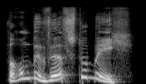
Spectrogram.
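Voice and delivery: high, mildly cross question; a bit annoyed. A narrator's reading. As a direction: sound a little cross. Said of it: "die schon ein bisschen sauer ist".

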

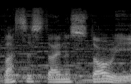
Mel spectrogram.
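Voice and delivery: ordinary delivery

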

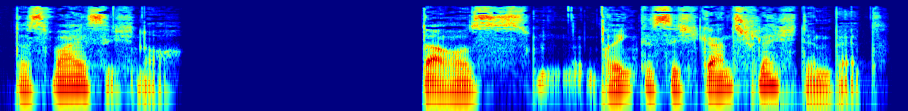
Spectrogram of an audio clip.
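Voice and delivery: halting, lightly voiced apologetic father; remorseful father. A narrator's reading. Father confesses broken cup to son. (zögernder Vater, leise Reue)

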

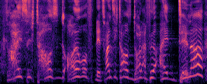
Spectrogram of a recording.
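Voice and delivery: high slow appalled question; outraged disbelief. Retold or imitated. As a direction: gasp at the dinner bill. Outraged accountant quote.

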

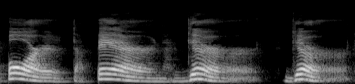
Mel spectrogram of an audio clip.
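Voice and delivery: put-on low "Porta", "Perna", "Girl" with tongue curled back on R; curled countryside-style R. Shown as a demonstration. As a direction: linger on the R, leaving "Girl" without its L. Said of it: "Pensa nesse R".

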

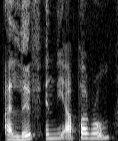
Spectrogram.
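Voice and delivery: uplifted English affirmation. Shown as a demonstration. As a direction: lift the voice for the upper room. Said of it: "Oder manche sagen auch".

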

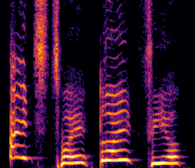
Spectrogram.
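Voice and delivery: very high piping count; little goats counting off; kids counting. A narrator's reading.

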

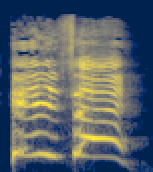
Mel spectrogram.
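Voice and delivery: shrill, high cry for help; panic scream. Acted. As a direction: scream as loud as possible. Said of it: "schrie, so laut er nur konnte". (panischer Hilfeschrei)

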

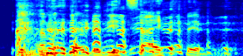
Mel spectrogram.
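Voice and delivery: high, laughing put-on voice; squeaky mock voice. Mocking reply to outsider question.

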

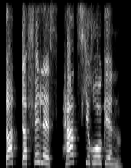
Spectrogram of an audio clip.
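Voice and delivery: high, loud shout from the crowd; calling out loud. Acted. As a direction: call it out slowly across the room. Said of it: "jemand rief laut".

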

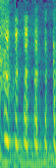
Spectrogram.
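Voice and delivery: put-on high, quiet old woman's giggle; soft giggle. A narrator's reading. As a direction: giggle softly into the blanket. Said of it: "kicherte nur leise in ihre Bettdecke".

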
